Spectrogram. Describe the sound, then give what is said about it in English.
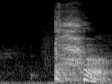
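A man's harsh cough: a short, loud burst out of near quiet, followed by a second rasping push, with a throaty, clearing quality. “He's coughing and I'm not. But I'm gonna start coughing any second now.”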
